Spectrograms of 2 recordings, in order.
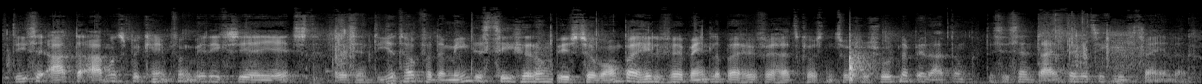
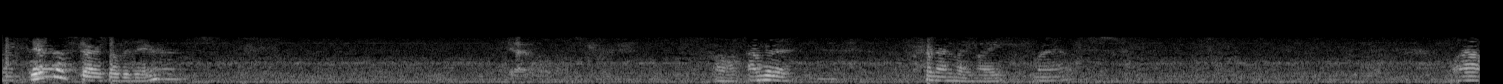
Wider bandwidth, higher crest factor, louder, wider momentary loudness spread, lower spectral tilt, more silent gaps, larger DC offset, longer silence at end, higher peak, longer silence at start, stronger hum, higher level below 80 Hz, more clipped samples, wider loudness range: about the same, 15.5 kHz vs 17 kHz; second, 22 dB vs 28 dB; first, -22 LUFS vs -29 LUFS; second, 8 LU vs 18 LU; second, -3.5 dB/octave vs -8 dB/octave; neither; neither; second, 0 s vs 0.25 s; first, 0 dBFS vs -4 dBFS; about the same, 0 s vs 0 s; neither; about the same, -52 dBFS vs -56 dBFS; neither; second, 4 LU vs 11 LU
